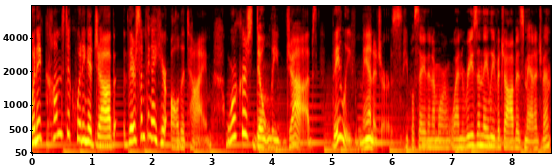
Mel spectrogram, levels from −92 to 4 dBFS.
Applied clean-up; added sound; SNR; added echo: none; none; none; none.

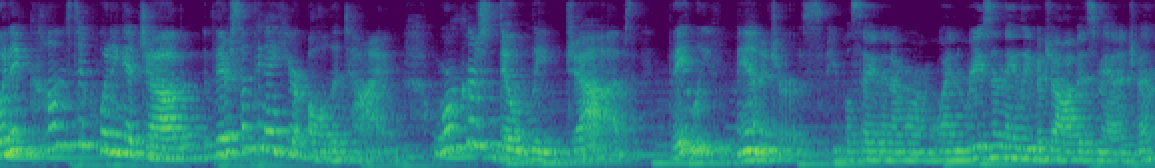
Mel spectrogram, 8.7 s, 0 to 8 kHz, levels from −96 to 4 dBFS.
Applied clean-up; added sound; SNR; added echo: none; none; none; reverberation time 0.6 s.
